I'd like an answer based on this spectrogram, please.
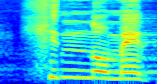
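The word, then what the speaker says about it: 힌놈: 우리 성경에 지옥이라고 번역되어 있는 헬라어는 흰놈의 골짜기를 의미하는 히브리 단어에서 유래한 겁니다. 여기 또 발음이 여러분 오해하지 마십시오. 흰놈의 골짜기라고 해서 흰 놈의 골짜기가 아니고요, 흰놈이라는 지역이 있어요. 지역 이름이 흰놈이에요.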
